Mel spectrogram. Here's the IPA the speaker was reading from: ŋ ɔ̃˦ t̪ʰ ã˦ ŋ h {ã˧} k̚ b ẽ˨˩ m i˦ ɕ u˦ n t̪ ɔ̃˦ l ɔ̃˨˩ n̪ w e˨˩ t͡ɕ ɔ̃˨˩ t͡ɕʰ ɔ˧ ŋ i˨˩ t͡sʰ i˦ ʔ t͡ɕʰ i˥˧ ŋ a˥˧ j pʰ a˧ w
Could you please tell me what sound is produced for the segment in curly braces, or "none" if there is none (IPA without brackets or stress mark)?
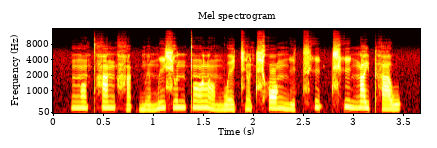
ã˨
